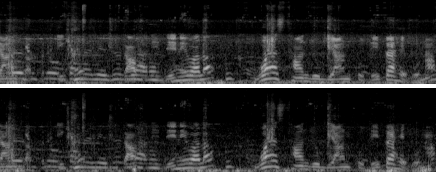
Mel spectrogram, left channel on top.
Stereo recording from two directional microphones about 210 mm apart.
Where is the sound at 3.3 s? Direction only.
20° left (ahead or behind).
